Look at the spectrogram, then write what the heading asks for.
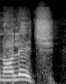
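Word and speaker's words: knowledge: ठीक है ना अभी के साइलेंट होता है आप सब जानते हैं के मतलब होता है नॉलेज इन्हें नॉलेज नॉलेज का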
